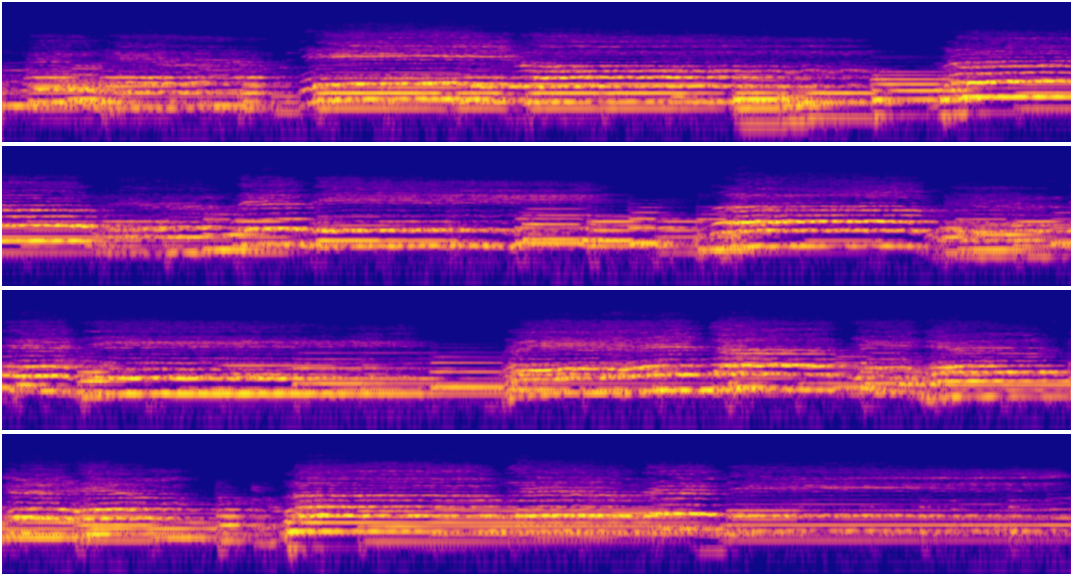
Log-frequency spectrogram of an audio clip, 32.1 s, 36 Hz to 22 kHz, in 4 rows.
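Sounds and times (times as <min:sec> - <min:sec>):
person singing a slow hymn: 0:00.0 - 0:32.0.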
